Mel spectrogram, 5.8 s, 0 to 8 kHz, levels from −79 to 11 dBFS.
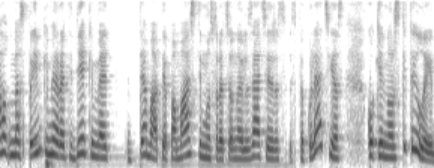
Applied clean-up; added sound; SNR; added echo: neural mask model DeepFilterNet 3.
